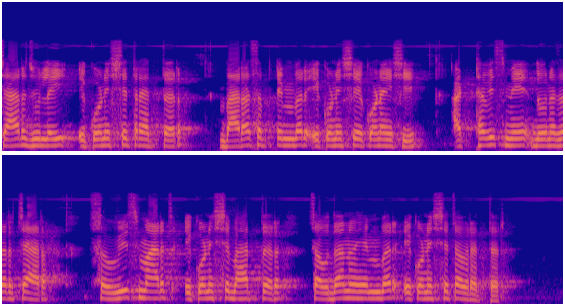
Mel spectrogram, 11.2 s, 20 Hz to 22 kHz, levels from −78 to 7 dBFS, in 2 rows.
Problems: constant background noise, background conversations at intervals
